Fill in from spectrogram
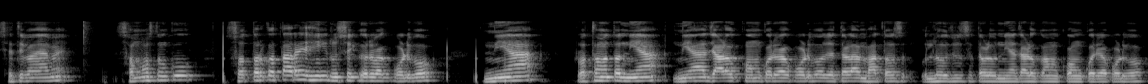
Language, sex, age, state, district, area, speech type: Odia, male, 45-60, Odisha, Kandhamal, rural, spontaneous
